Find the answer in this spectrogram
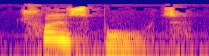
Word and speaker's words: transport: 读成这样大声那边 transport 重音在前面美国用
